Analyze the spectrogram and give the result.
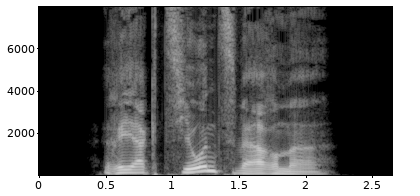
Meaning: heat of reaction
- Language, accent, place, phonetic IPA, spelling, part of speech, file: German, Germany, Berlin, [ʁeakˈt͡si̯oːnsˌvɛʁmə], Reaktionswärme, noun, De-Reaktionswärme.ogg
